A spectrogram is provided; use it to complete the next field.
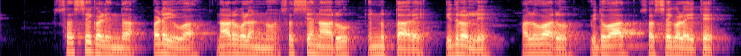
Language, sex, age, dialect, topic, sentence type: Kannada, male, 18-24, Mysore Kannada, agriculture, statement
